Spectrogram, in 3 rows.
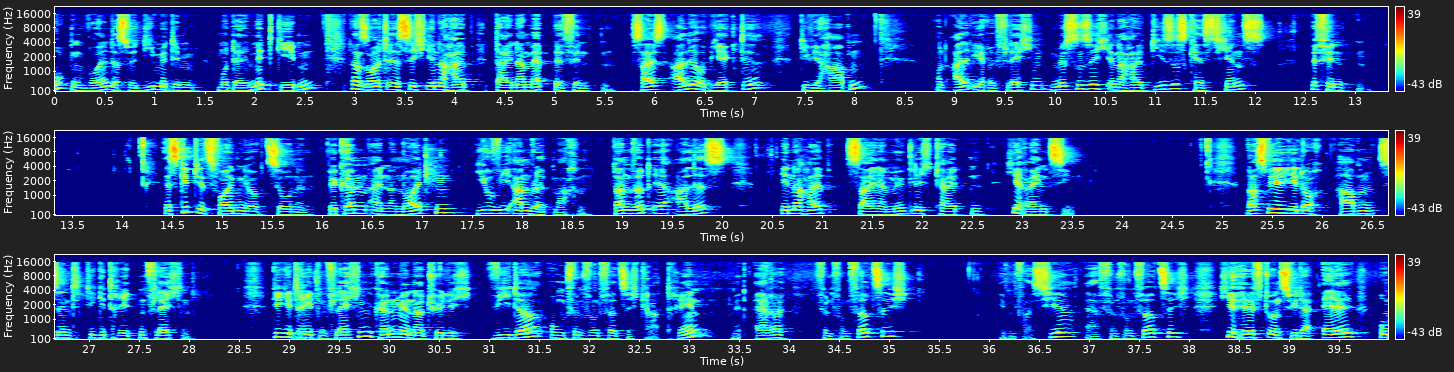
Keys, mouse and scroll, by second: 6.8 a, 17.0 u, 20.2 shift+click, 26.9 l, 28.0 l, 33.7 r, 37.9 l.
